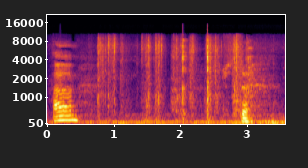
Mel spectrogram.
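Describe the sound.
A knife cuts a muffin in a few short clicks and scrapes, after a brief voiced sound at the start.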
